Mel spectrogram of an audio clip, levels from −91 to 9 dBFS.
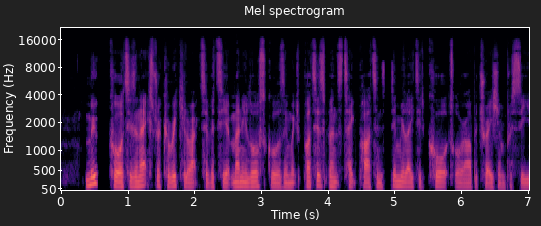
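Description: AAC frame loss with muting at 0.52–0.75 s, just before "is an extracurricular activity", and at 4.83–4.98 s, right after "participants take part in", leaves two soft-edged gaps in this speech clip. The first lasts about 0.21 s, which fits five lost frames, and the second about 0.13 s, which fits three. The decoder zeroed the missing spectra, so the overlapping windows fade the sound out and back in.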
